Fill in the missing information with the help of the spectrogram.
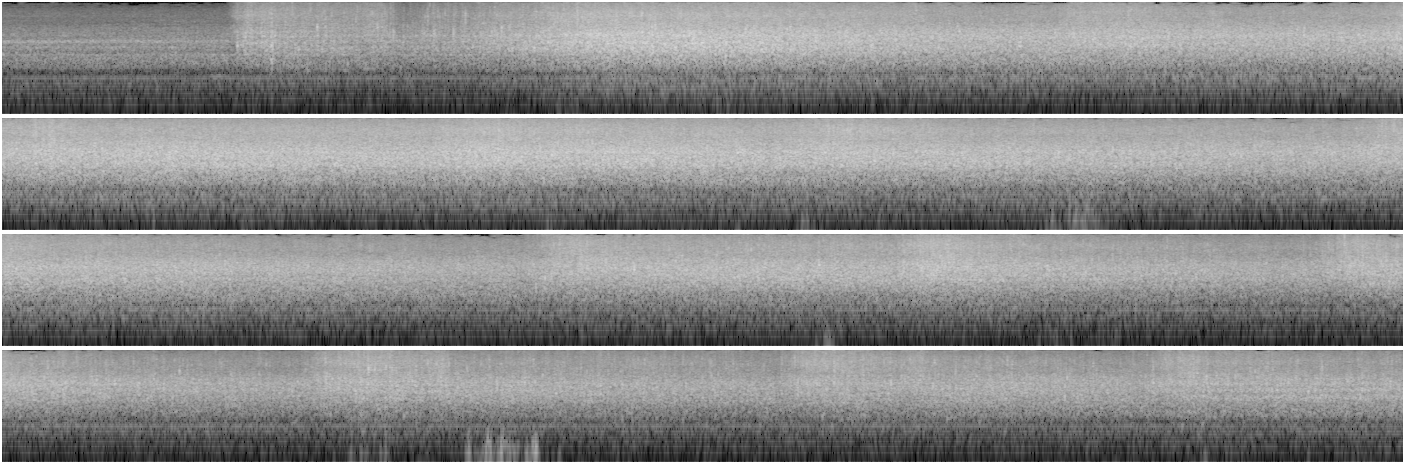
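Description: A dense mass of small catfish churning and splashing at the pond surface in a feeding frenzy as feed is scattered onto the water. The splashing is continuous and swells about two to three seconds in.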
